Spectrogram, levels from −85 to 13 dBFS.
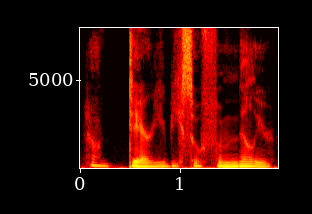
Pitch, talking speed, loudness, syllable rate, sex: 125 Hz, 180 wpm, -19 LUFS, 5.4 syllables/s, male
